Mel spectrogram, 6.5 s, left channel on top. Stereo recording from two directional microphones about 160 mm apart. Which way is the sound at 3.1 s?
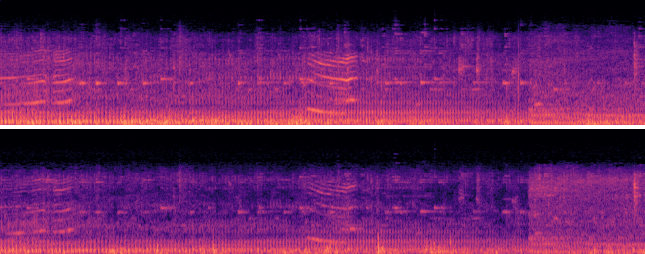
25° right (ahead or behind).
